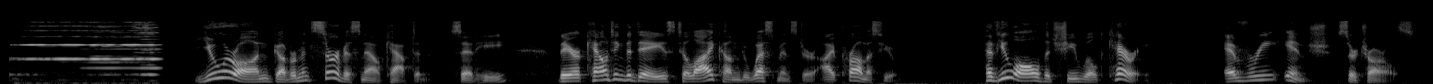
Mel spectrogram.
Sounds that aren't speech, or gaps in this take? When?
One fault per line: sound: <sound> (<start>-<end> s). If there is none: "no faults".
sound: squeak (0.1-1.6 s)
